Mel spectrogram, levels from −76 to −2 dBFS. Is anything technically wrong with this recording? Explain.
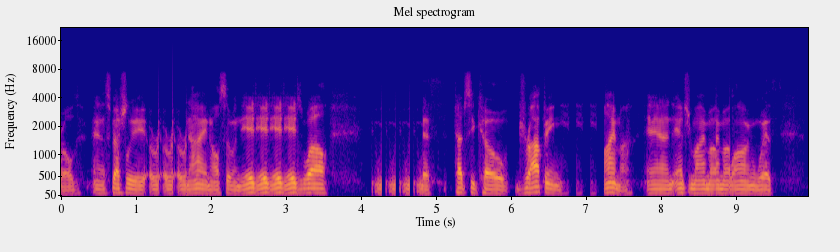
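Yes. The speech has two faults.

The first runs through the whole clip. It is the AMR wideband (HD Voice) codec at 8.85 kbit/s, one of its two lowest rates. The codec models the vocal tract and drives it with sparse pulses. At this rate there are too few bits to place those pulses well. The voice comes out rough and raspy. The damage is plainly audible. Nothing is heard above about 7.5 kHz.

The second is a repeated buffer, heard five times. Each time, new audio arrived late, so the device replayed its last block of about 186 ms, which fits an 8192-sample buffer. Each repeat starts with a hard join, giving a stutter. At 1.3 to 1.67 s, just after "and especially", the block plays two extra times. Then "and also in the" follows. At 2.6 to 3.16 s, right after "and also in the", it repeats three times. At 4.27 to 4.83 s it repeats three times. 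At 6.87 to 7.25 s it repeats twice. At 8.73 to 8.92 s it repeats once. At each stutter, somewhere between a fifth and a half of a second of speech never plays.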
